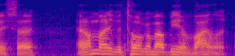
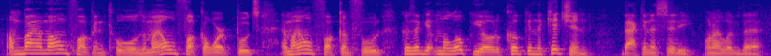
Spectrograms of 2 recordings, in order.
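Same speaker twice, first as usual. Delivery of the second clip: ordinary delivery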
